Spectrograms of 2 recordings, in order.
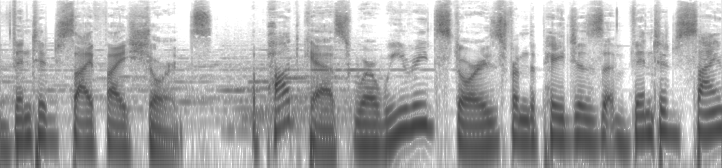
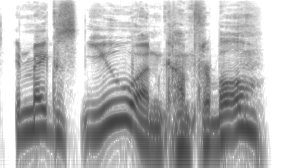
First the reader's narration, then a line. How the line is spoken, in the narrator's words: he moaned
